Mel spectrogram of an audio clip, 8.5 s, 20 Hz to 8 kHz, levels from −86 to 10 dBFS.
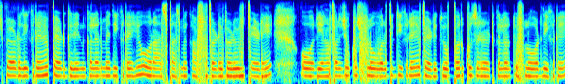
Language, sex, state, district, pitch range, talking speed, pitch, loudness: Hindi, female, Bihar, Bhagalpur, 220-235 Hz, 280 wpm, 225 Hz, -13 LUFS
